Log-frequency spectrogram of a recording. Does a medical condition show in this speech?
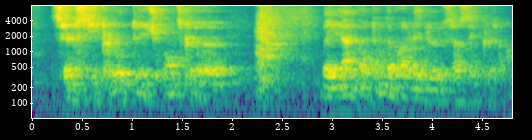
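Yes: total laryngectomy, oesophageal.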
